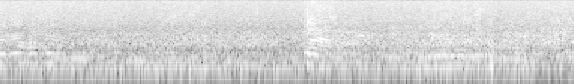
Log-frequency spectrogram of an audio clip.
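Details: Wintertime honey bees flying back with pollen in January make a continuous soft droning hum, with one brief sharp knock near the middle and light crackling clicks.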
